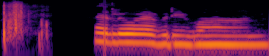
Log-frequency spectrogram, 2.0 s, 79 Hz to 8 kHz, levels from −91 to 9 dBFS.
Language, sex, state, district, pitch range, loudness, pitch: Hindi, female, Bihar, Jahanabad, 210-245 Hz, -26 LUFS, 215 Hz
